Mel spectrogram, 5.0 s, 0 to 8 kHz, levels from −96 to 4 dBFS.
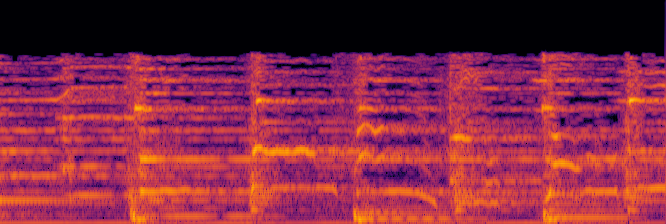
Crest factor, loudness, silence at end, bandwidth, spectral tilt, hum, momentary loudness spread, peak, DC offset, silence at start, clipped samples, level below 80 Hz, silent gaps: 18 dB; -21 LUFS; 0 s; 4 kHz; -10 dB/octave; none; 9 LU; -4 dBFS; 0.8%; 0 s; under 0.1%; -34 dBFS; none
